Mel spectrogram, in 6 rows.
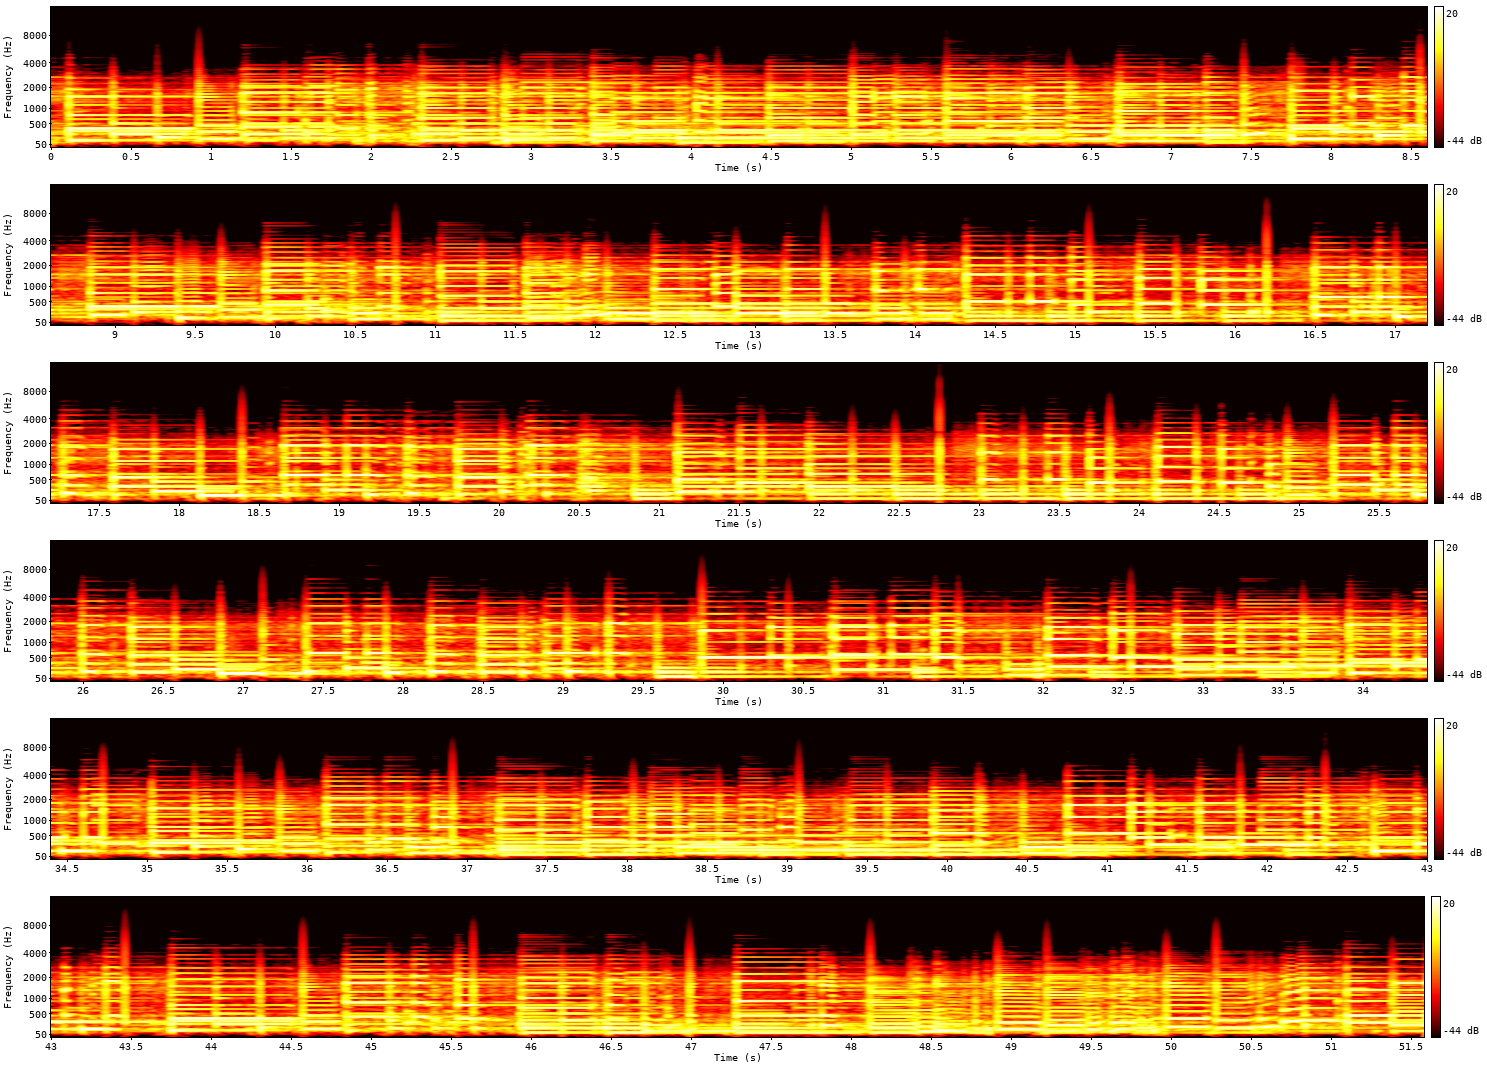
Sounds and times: Guitar: 0:00.0 - 0:51.5.

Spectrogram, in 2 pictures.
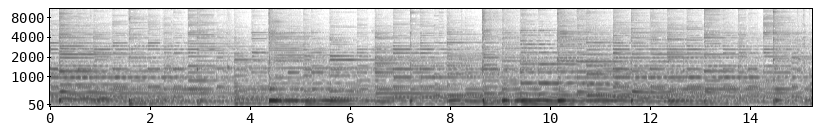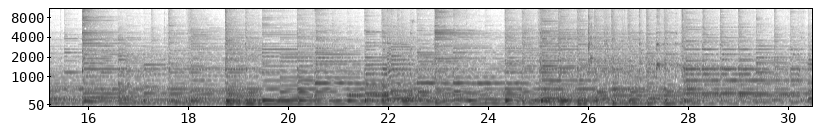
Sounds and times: Strum: 0:00.0 - 0:30.4.

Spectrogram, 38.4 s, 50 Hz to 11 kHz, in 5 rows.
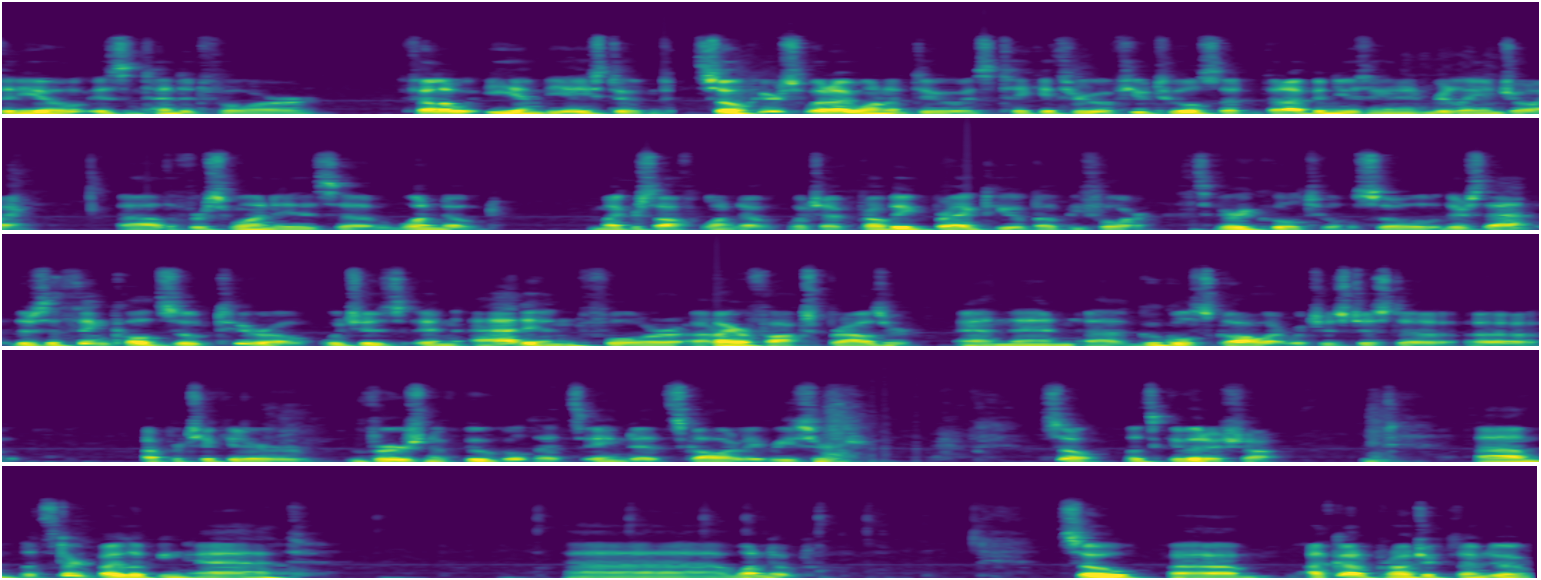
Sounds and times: Speech: 0:00.0 - 0:23.2, 0:23.8 - 0:27.4, 0:28.3 - 0:29.5, 0:30.5 - 0:32.4, 0:33.6 - 0:34.9, 0:36.1 - 0:38.4.

